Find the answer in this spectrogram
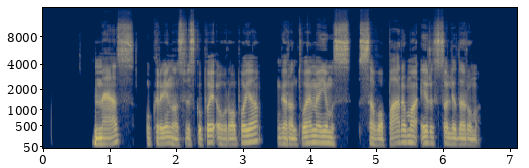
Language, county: Lithuanian, Utena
